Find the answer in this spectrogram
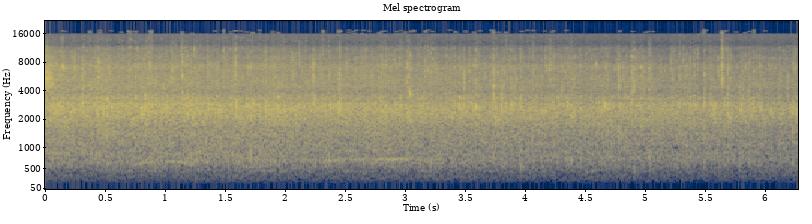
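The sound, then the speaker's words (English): Sustained applause from a crowd, a dense, steady wash of many hands clapping at an even loudness for several seconds with no voices standing out. “Clap for lay pastors.”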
